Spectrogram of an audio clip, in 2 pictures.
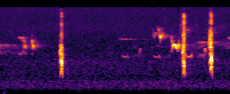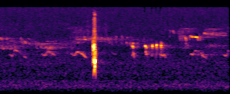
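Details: Fieldfare (Turdus pilaris) with spaced loud harsh chack calls, one single, a pair and another single, woven through soft squeaky chattering song phrases.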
